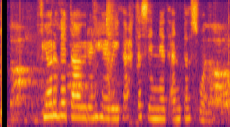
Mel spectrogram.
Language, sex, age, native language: Icelandic, female, 12, Filipino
